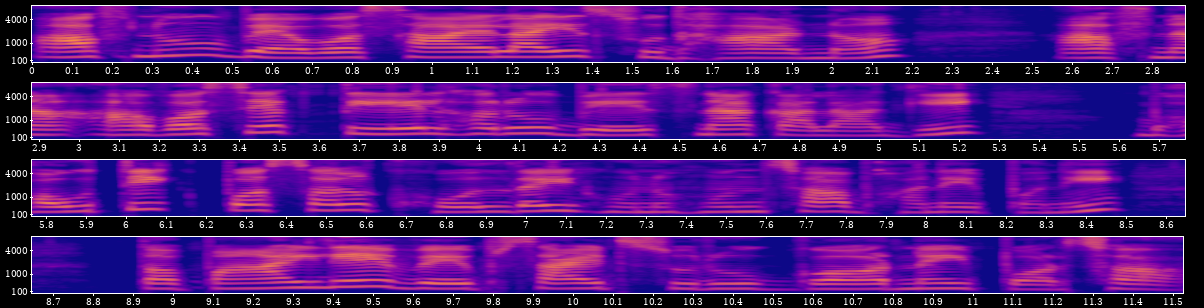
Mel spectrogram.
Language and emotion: Nepali, neutral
